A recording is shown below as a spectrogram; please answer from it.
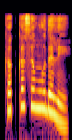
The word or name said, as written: ಕಕ್ಕಸಮೂದಲೆ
